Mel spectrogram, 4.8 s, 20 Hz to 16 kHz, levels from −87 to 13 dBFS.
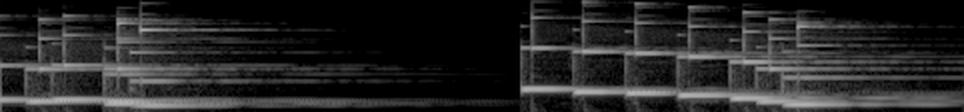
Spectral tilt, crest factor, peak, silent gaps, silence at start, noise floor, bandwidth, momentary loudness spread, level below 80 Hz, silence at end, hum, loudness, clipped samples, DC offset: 0 dB/octave; 18 dB; -8 dBFS; none; 0 s; -71 dBFS; 15.5 kHz; 18 LU; -76 dBFS; 0.1 s; none; -23 LUFS; under 0.1%; under 0.1%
